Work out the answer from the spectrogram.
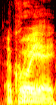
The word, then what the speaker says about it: Okoye: The general Okoye. Okoye.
